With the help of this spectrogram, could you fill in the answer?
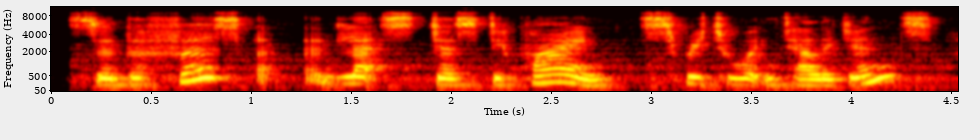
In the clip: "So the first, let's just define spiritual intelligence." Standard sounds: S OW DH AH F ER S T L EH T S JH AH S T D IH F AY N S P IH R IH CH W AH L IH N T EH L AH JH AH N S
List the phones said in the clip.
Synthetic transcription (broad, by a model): S OW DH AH F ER S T L EH T S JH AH S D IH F AY N S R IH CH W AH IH N T EH L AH JH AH N S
